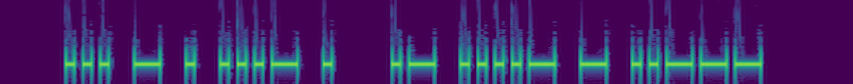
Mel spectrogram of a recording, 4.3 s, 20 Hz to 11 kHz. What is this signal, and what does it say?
Morse code, heard as a keyed tone, about 28 wpm, 700 Hz. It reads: STEVE A4T2
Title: CWT Exchange 28wpm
